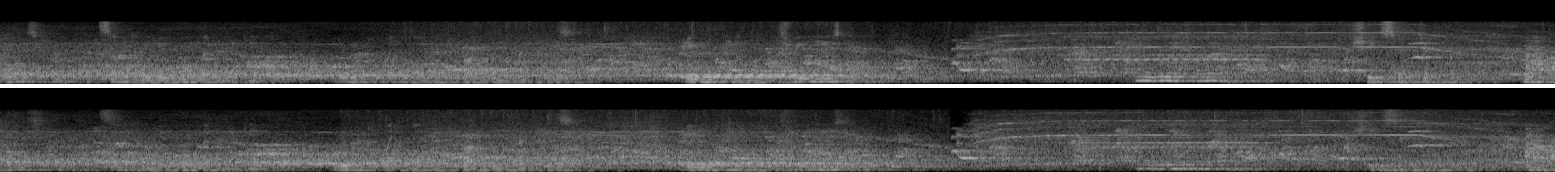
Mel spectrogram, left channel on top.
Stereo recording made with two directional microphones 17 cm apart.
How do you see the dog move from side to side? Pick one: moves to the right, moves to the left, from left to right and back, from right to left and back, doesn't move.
from right to left and back.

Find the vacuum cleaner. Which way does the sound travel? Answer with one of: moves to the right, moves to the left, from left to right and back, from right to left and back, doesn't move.
from left to right and back.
